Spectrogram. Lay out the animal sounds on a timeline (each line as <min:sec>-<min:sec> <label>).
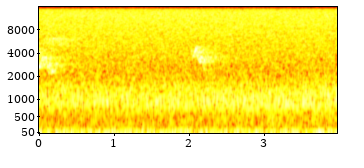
0:00.0-0:04.0 Blue-headed Vireo (Vireo solitarius)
